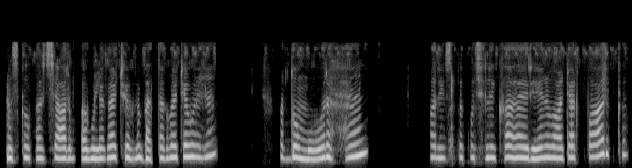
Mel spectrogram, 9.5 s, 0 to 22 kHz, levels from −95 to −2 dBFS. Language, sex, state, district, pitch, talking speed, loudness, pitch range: Magahi, female, Bihar, Gaya, 255 Hz, 135 wpm, -27 LUFS, 240-270 Hz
